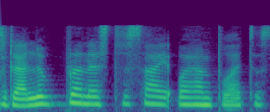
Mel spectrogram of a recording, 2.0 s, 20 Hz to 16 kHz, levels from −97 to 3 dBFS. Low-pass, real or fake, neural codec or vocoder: 7.2 kHz; fake; codec, 16 kHz, 0.5 kbps, FunCodec, trained on LibriTTS, 25 frames a second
